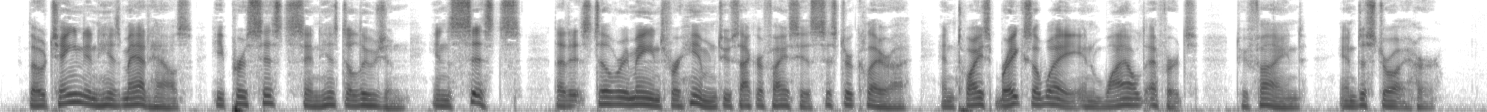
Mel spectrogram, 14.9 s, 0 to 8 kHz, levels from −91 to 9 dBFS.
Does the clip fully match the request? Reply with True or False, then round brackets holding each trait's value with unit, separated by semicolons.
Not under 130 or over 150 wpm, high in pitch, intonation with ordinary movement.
False (140 wpm; 110 Hz; 4.6 semitones)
